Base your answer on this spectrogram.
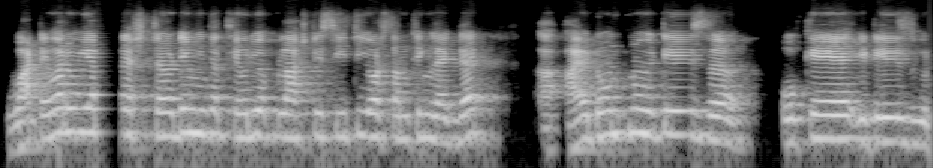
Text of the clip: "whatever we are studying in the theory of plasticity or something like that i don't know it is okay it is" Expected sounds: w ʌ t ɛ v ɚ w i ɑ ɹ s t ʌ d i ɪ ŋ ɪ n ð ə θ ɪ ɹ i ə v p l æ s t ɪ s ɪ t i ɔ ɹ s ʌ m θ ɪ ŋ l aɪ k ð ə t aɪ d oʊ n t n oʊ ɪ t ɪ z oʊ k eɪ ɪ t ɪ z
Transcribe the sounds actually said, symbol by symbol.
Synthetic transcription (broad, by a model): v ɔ t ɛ v ɚ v i ɑ ɹ s t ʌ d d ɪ ŋ ɪ n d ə t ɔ ɹ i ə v p l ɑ s t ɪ s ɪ t i ɔ ɹ s ʌ m t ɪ ŋ l aɪ k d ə t aɪ d oʊ n t n oʊ ɪ t ɪ z oʊ k eɪ ɪ t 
